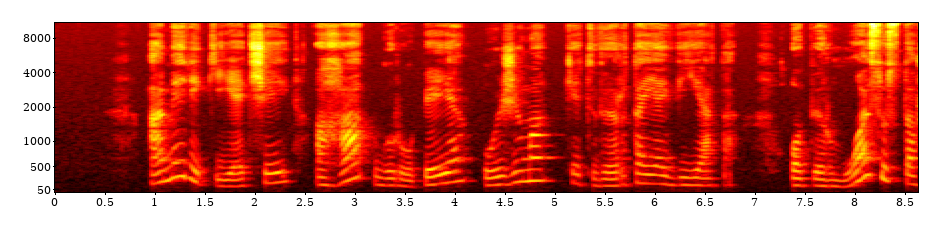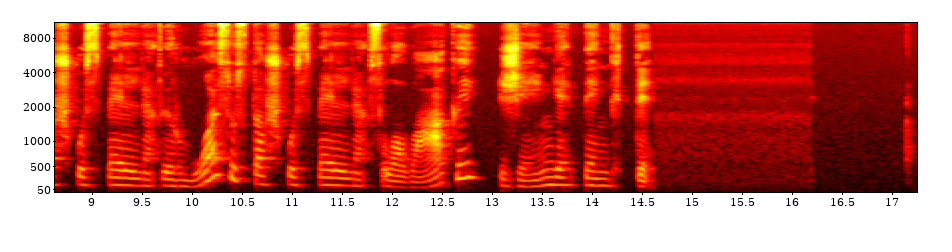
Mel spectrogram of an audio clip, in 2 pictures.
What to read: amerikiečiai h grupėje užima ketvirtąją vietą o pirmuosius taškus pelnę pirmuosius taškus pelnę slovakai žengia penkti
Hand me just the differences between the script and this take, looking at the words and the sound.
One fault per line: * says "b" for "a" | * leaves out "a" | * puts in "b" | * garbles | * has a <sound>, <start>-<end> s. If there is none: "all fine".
all fine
